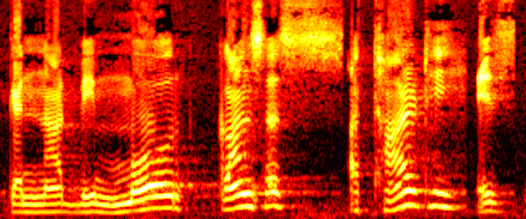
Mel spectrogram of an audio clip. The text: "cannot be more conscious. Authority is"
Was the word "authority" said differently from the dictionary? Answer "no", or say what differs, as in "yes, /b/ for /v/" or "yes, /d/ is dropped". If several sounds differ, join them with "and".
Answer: yes, /t/ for /θ/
